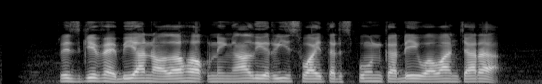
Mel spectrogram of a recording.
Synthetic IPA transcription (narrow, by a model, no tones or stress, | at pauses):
riskifɛbianɔlɔɦɔk̚niŋaliɾiswajt̪ərspunkardɛwawaɲt͡ʃaɾa̰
